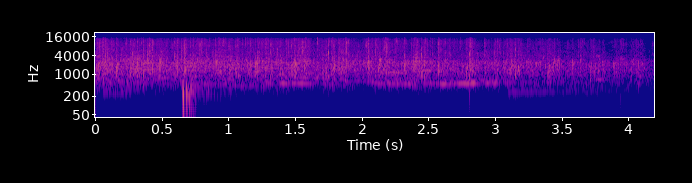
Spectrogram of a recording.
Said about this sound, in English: Let's give the Lord another hand clap of praise today.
